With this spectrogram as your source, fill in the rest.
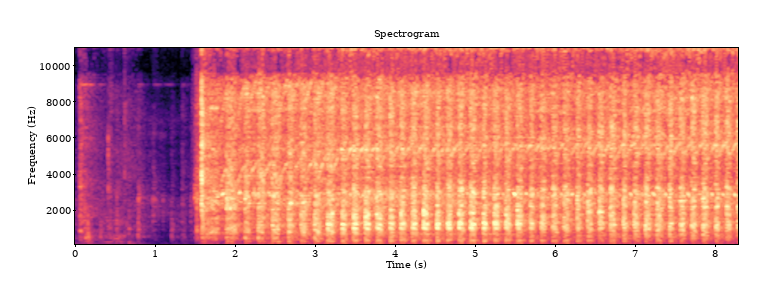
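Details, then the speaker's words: Nissan 240SX S13 hatch with swapped S15 naturally aspirated SR20DE, first start attempt: starter cranks steadily about three turns a second, no firing, fuel pump off to prime oil. "All we have to do is I have to crank it over a bunch. So, we'll do that now to kind of get oil through the engine."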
